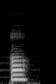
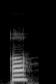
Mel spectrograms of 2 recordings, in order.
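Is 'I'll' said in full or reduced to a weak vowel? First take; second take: reduced; reduced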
